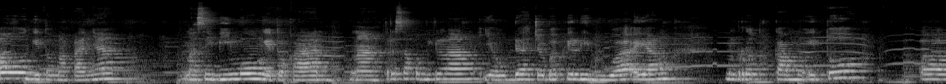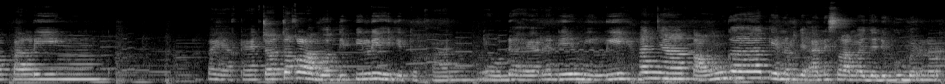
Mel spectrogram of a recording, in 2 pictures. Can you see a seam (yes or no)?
yes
